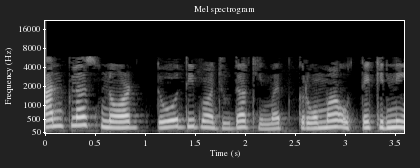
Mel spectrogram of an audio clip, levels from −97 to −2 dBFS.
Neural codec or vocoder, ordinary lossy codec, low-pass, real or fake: none; MP3, 24 kbps; 7.2 kHz; real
